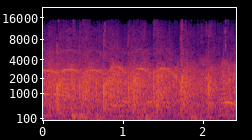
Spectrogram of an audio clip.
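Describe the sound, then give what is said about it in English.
Audience applause as a volunteer is called up at a live show: a steady, dense wash of many hands clapping, fairly soft and even from start to finish. “round of applause for Tim”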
